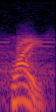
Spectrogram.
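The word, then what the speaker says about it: Pleis: And I butchered the pronunciation of his name. So with everybody watching, let's let's straighten it out. The leftander is Bill Pice.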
